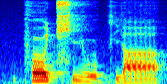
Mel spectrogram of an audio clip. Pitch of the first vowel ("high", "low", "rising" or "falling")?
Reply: high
